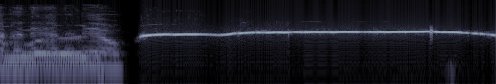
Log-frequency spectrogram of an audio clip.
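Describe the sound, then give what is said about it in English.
A short burst of voice gives way to a person whistling, loud, holding one clear note that drifts slightly upward for about two seconds. “A little whistle.”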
